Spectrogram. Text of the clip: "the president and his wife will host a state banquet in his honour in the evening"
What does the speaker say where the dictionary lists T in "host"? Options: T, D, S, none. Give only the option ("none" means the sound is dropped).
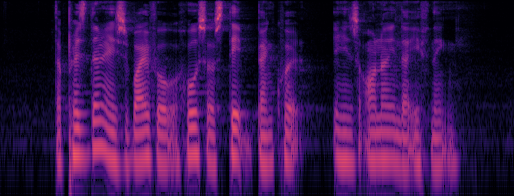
none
